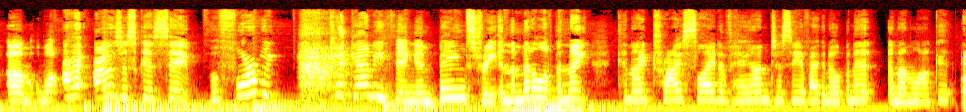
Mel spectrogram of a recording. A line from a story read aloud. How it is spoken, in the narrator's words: Lorzach chirps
